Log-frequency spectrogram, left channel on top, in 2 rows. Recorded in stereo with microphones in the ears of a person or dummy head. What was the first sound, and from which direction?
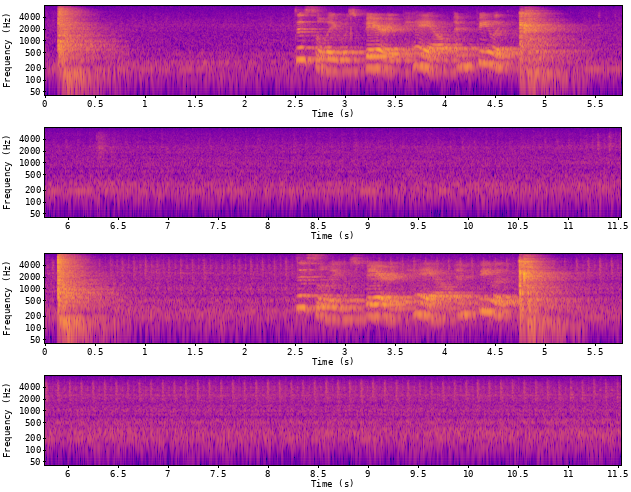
A clap, 70° right (ahead or behind).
